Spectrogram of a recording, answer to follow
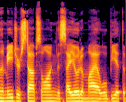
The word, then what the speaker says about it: Scioto: All right, this guy needs to learn how to pronounce words better. It's the Scioto Mile. But anyways, the Scioto Mile is a river walk located right in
